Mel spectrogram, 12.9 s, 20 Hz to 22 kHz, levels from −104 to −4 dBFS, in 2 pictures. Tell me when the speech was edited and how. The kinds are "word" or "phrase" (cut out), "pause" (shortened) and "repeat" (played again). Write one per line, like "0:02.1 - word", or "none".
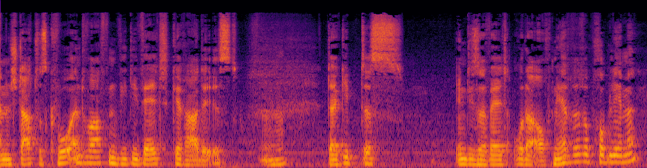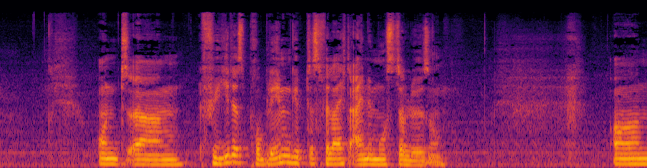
0:05.1 - phrase
0:08.4 - pause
